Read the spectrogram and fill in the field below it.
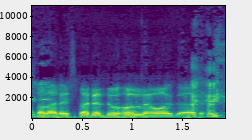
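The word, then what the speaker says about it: Rollo: Essa é a pronúncia dele. Fala em português de Portugal mesmo. Rolão. O cara chama ele de rolão.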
